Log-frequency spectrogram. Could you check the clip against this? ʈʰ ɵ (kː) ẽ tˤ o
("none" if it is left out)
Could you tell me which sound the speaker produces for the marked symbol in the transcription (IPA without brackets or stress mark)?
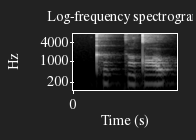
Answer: kː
